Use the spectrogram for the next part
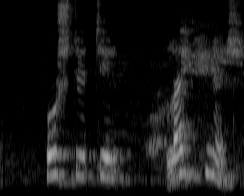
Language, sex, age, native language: Icelandic, female, 10, Icelandic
